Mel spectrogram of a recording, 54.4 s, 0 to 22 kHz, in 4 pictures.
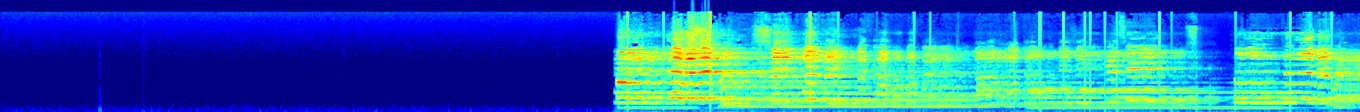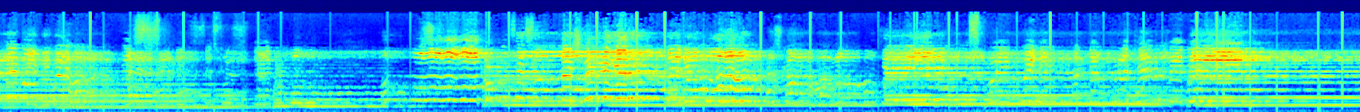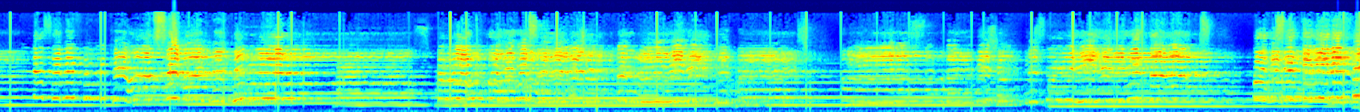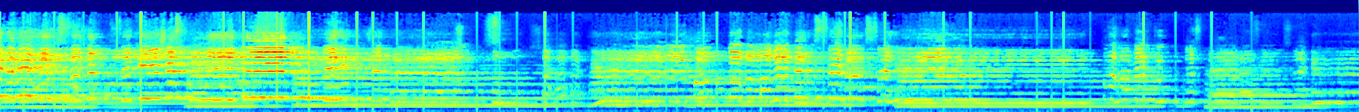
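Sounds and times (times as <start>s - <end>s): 
choral motet: 6.1s - 54.3s.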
